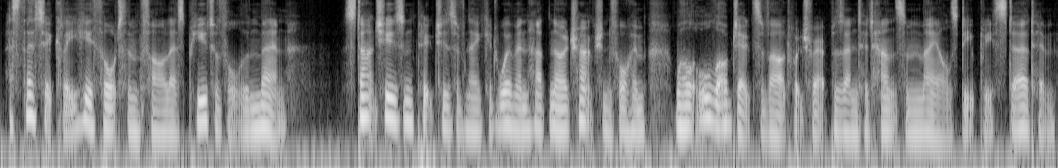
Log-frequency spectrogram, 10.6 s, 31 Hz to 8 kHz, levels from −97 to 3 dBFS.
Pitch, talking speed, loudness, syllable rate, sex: 110 Hz, 180 wpm, -19 LUFS, 5.6 syllables/s, male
